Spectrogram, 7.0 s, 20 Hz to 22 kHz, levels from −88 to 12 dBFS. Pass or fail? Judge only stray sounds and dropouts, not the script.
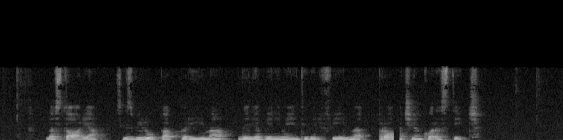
fail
